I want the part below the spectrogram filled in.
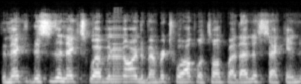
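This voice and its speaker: Against a quiet background, a man speaks with a somewhat breathy voice at a fairly high pitch. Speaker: webinar host for a science education campaign. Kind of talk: webinar presentation. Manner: halting.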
